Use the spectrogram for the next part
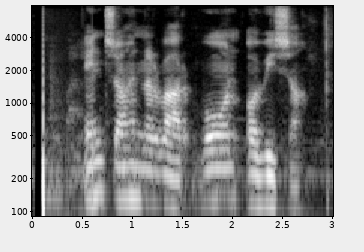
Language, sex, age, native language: Icelandic, male, 14, Icelandic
